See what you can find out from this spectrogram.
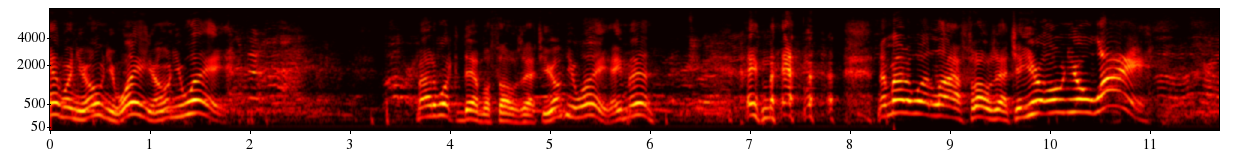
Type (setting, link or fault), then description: setting, large echoing room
